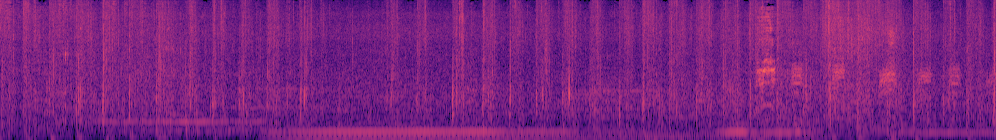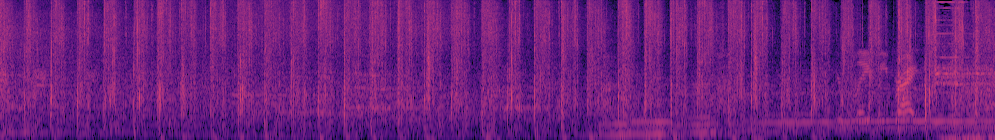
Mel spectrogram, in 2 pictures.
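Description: Footsteps crunch quickly on gravel and snow as someone runs.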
